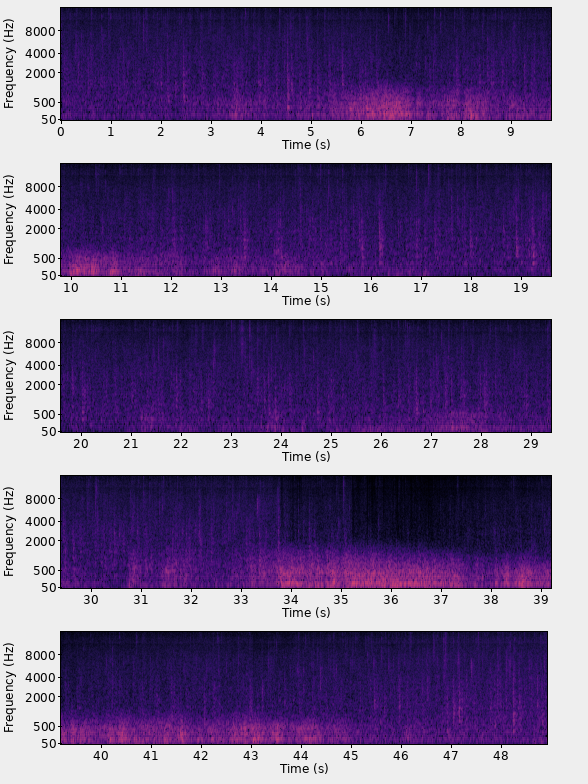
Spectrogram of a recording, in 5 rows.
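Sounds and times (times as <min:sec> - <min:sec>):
steady rain falling: 0:00.0 - 0:48.9
thunder rolling: 0:30.7 - 0:41.7.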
